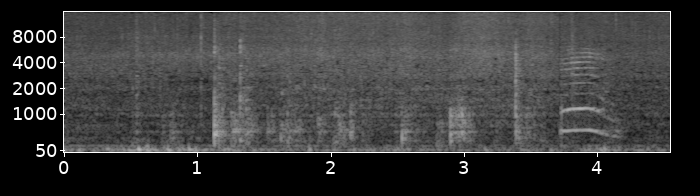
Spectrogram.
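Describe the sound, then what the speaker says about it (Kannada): Bitter gourd curry base with chilli powder and salt frying in a pan, a continuous sizzle under repeated scraping and clinking stirs of a spoon, heard close with no talking. "ಇಷ್ಟು ಚಂದಗ ಹುರ್ತೀನಿ ನಾನು."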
